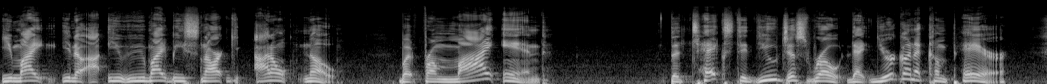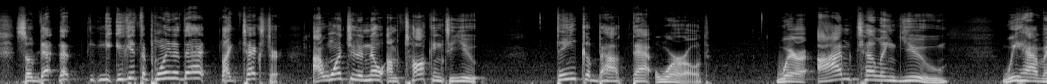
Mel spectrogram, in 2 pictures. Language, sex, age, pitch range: English, male, 50-69, 130-210 Hz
